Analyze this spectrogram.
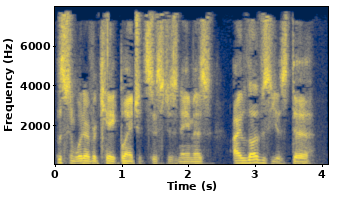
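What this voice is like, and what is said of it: Put-on New York accent. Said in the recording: “Do you like that accent... I'm from New York. That's how I do that so easily.”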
